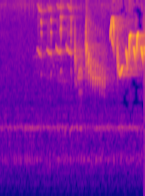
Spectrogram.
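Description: Eurasian wren: a brief burst of very high, rapid twittering notes running into a fast, loud trill, over a faint steady hum.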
